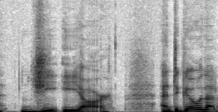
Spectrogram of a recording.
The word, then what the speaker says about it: Nordlinger: I think there's only basically one way to spell it, but I do spell it for people. It's Nordlinger.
